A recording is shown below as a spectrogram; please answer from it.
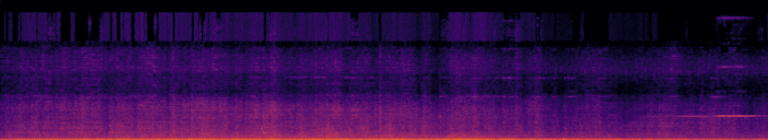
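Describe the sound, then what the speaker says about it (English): A CPKC interchange freight train creeps slowly past on BNSF track in Minot with old Soo Line cabooses used as shoving platforms, giving a loud, continuous rumble of wheels and railcars with high squealing from the wheels throughout. "to see this interchange rolling past"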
